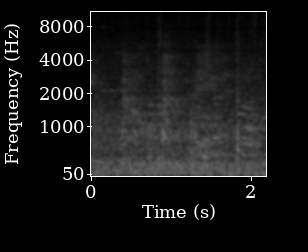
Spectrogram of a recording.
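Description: Outdoor street background with faint, distant voices and a few clopping steps on stone paving.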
